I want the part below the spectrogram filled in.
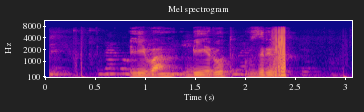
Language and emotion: Russian, neutral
